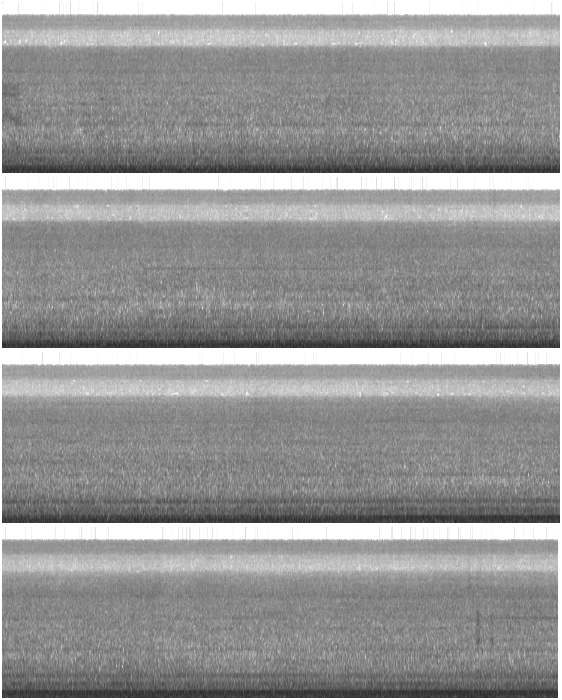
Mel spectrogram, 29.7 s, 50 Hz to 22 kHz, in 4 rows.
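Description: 1967 Camaro's engine running steadily at highway cruising speed with tyre and road noise, heard from inside the cabin as a constant low drone.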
